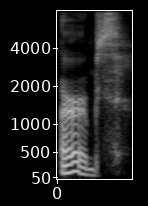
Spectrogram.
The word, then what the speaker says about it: herbs: The H is silent in herbs.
